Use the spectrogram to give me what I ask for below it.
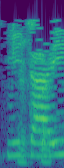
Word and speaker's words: Mitaí: Exactamente, pero lo que tiene, porque mucha gente lo pronuncia Mitaí, porque la palabra está escrita sin acento en la I final. Ajá. Y es que para en guaraní las palabras agudas no se acentúan, se acentúan las graves.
